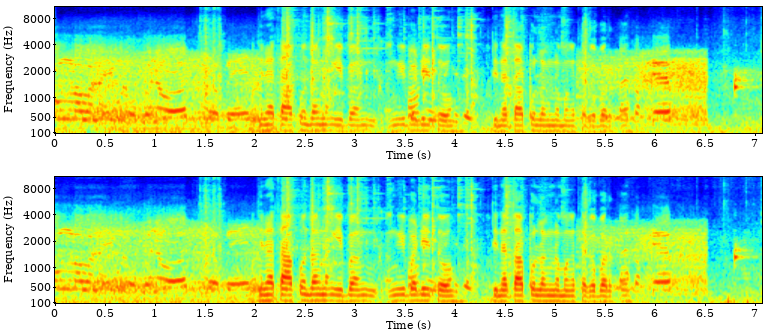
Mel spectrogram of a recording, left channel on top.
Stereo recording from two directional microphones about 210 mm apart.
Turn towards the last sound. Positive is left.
turn(degrees=30)  # may be behind; listen again after turning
